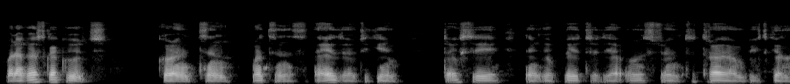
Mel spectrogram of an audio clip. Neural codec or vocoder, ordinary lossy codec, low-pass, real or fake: none; none; none; real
